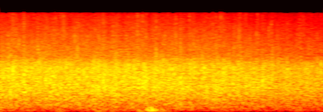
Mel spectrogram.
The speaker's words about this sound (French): Sa réponse, c'est oui, plus que jamais. Et il est applaudi à tout rompre par la salle après avoir dit ça.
